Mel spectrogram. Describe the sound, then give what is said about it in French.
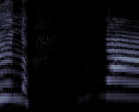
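A person imitates a cat with two meows: a short first one that drops in pitch, then after a brief pause a longer, steady, nasal second one, both fairly loud. “Miaou, miaou. C'est bon, c'est un chat.”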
